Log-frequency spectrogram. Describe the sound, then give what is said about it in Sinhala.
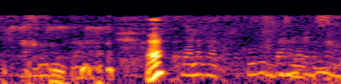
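A dog gives a single short, sharp bark that briefly rises above a voice talking throughout. “එතකොට මේ මොකද්ද? බලන්න. බල්ලෙක්. කොහොමද දැනගත්තේ බල්ලෙක් කියලා?”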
